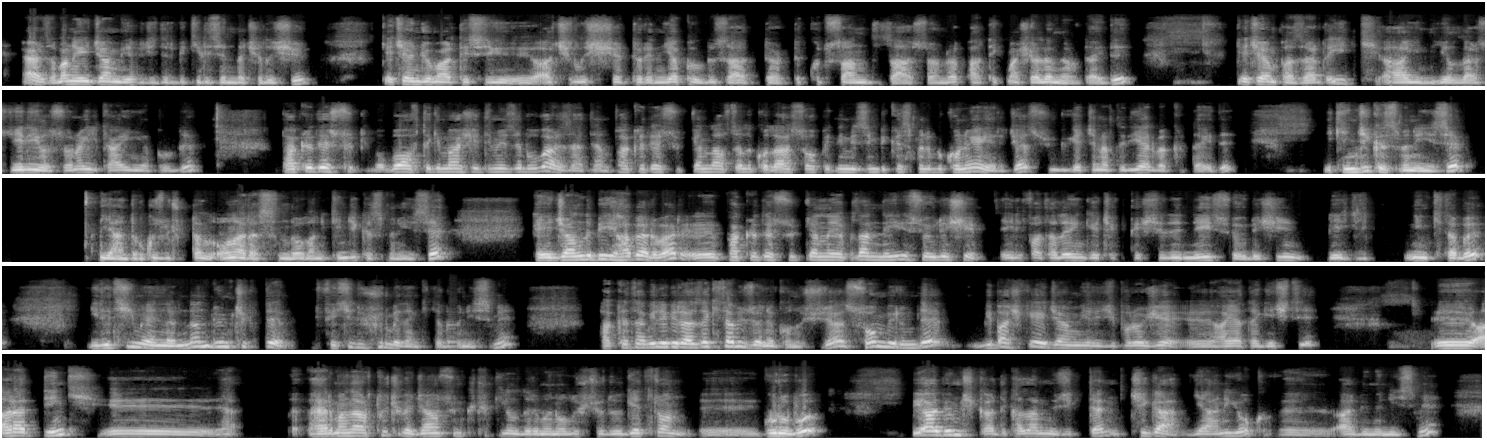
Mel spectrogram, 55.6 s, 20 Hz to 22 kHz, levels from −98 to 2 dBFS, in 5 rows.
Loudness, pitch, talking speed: -21 LUFS, 140 Hz, 140 wpm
